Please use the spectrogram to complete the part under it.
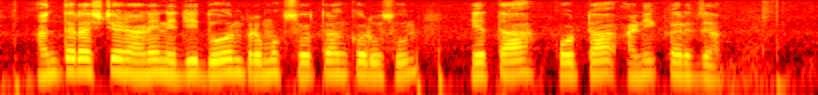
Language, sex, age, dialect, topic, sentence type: Marathi, male, 25-30, Southern Konkan, banking, statement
